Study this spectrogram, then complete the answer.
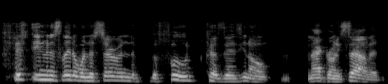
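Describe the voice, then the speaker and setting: A comedian from Montreal telling stories on a podcast, acting out the people in them. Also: male voice, fairly high pitch, quick pace. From Montreal, Canada. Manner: animated, acts out the people in his stories. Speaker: comedian guest. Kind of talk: podcast storytelling. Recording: dull lo-fi sound.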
